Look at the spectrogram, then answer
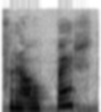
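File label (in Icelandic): "frábært", Icelandic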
